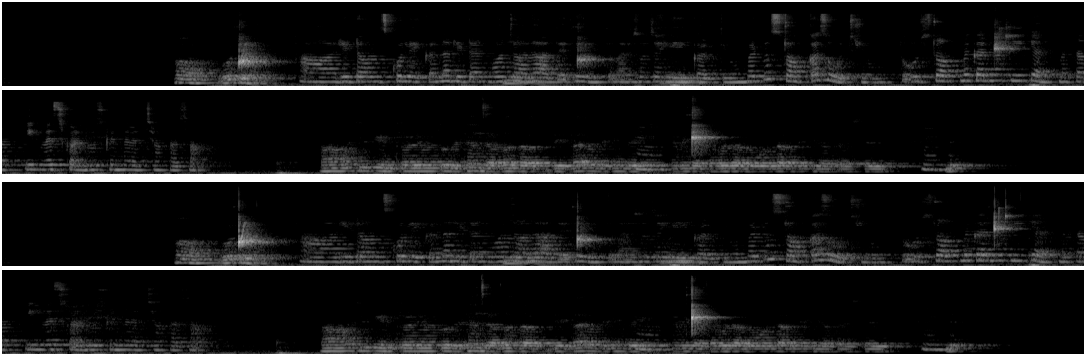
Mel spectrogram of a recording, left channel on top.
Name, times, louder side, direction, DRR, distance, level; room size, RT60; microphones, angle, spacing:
voice 1, 1.7-2.6 5.0-5.4 6.6-6.9 14.0-17.2 17.5-20.3, left 1 dB, 80° left, -4 dB, 0.7 m, -41 dB
sound 1, 2.0-17.9, right 4 dB, 85° right, 0.6 m, -42 dB
voice 2, 3.0-12.8 17.1-17.5 20.0-20.3, left 2 dB, 45° left, 3 dB, 0.3 m, -43 dB
4.9 x 2.3 x 2.4 m, 0.94 s
head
